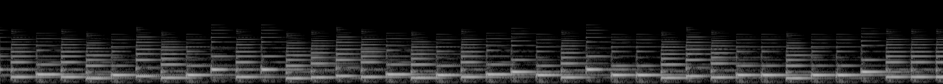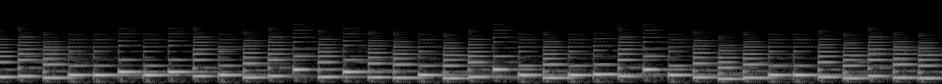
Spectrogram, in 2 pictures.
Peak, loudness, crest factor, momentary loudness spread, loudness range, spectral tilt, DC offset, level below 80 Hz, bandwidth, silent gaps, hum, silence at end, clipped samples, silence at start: -16 dBFS; -27 LUFS; 10 dB; 3 LU; 1 LU; -6.5 dB/octave; under 0.1%; -72 dBFS; 6.8 kHz; none; none; 0 s; under 0.1%; 0 s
